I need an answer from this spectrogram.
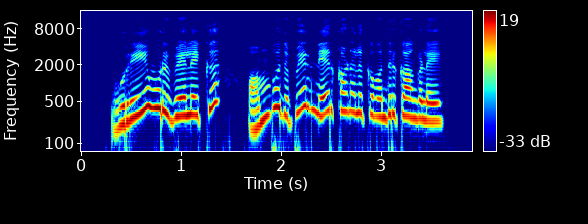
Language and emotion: Tamil, surprised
